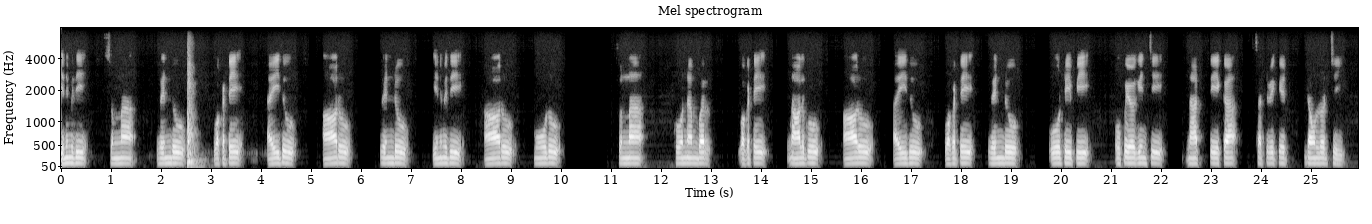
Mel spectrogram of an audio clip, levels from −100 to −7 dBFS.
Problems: background sounds at intervals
